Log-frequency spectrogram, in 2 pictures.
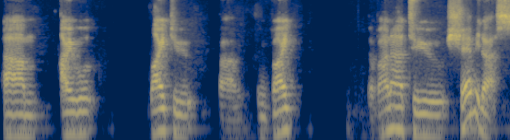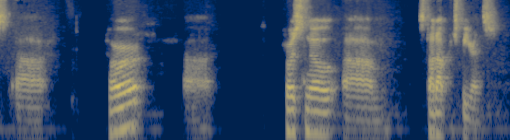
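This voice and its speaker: A man with a mid-pitched voice hosts a webinar panel as moderator. He is formal and courteous, feeling his way through phrases in a halting manner. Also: lively intonation, poor audio. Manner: polite, halting.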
